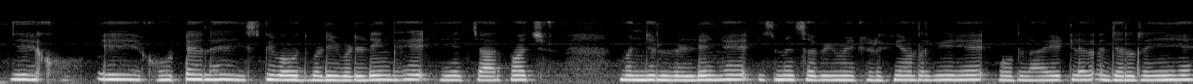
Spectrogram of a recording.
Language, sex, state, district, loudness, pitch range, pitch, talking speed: Hindi, female, Bihar, Lakhisarai, -13 LUFS, 200-215 Hz, 210 Hz, 150 wpm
